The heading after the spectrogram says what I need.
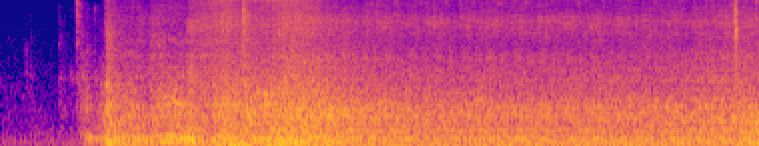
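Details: Car with new batteries just fitted: brief, brisk cranking, then the engine catches at once and settles into a steady, even idle. Strong, healthy start.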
